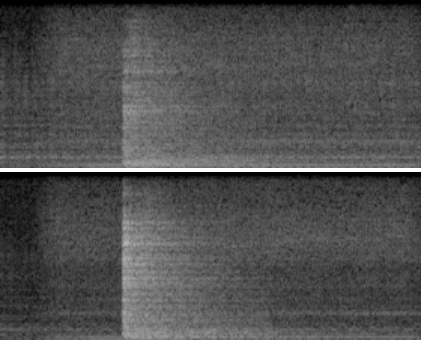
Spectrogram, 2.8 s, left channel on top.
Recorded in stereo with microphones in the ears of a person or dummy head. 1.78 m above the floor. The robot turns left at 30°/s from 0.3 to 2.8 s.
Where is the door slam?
45° right, 2 m; by 1.8 s 75° right, 2 m.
